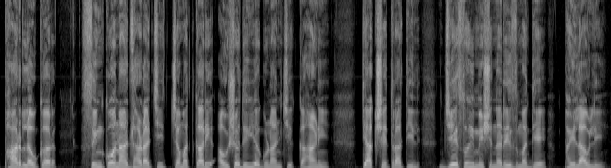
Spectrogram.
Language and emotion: Marathi, neutral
